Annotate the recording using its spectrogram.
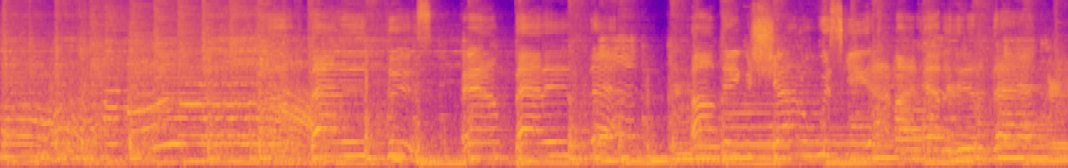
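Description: Live rock band playing a song: electric slide guitar gliding between notes over bass, drums and acoustic guitar, with a man singing.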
